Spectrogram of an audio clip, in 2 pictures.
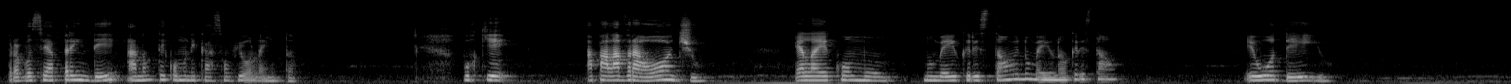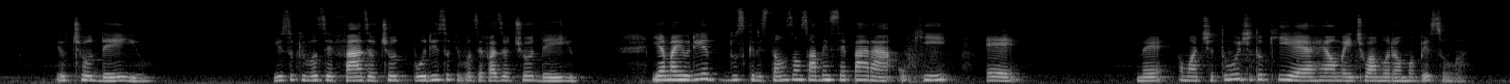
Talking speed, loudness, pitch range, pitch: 130 wpm, -28 LUFS, 165-200 Hz, 185 Hz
